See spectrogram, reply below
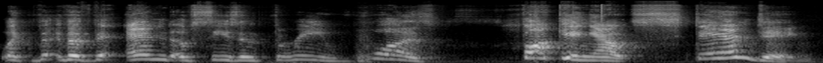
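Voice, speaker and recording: A man co-hosting a podcast in casual chat, animated and swearing, often laughing. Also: extremely high pitch, unhurried. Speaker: podcast co-host.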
